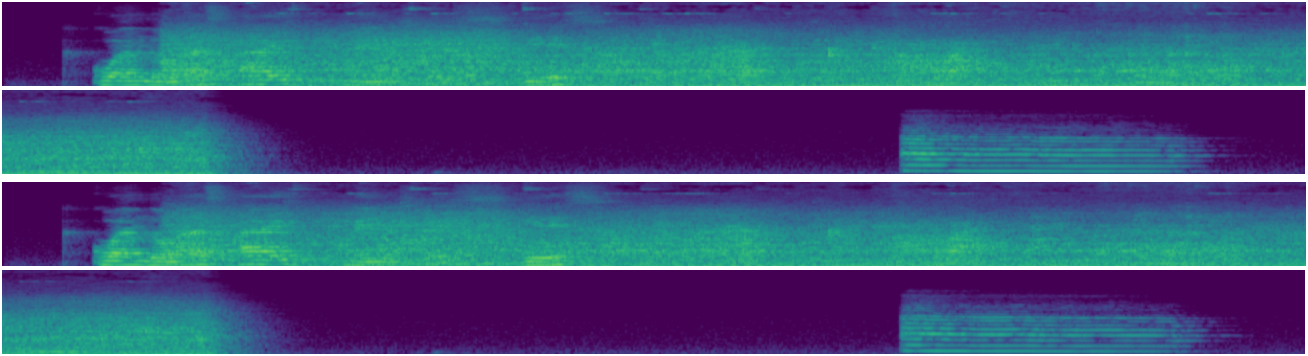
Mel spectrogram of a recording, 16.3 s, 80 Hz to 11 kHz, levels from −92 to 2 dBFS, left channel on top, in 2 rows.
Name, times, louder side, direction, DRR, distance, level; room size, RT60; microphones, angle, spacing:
voice 1, 0.6-1.8 2.1-3.7, right 2 dB, 30° right, -7 dB, 0.5 m, -25 dB
sound 1, 1.0-9.4, left 1 dB, 30° left, 0.5 m, -26 dB
sound 2, 1.9-8.3, left 3 dB, 85° right, 0.9 m, -45 dB
voice 2, 5.7-6.1 6.4-7.7 13.7-15.5, left 1 dB, 5° right, -7 dB, 1.1 m, -37 dB
4.5 x 2.4 x 2.5 m, 0.72 s
head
